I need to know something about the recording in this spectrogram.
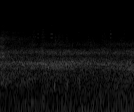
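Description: Quiet, steady outdoor background: a low rumble with a faint hiss and no distinct events.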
